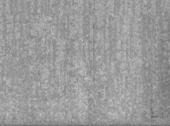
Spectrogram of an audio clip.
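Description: Steady faint hiss of background room noise, with no distinct events.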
